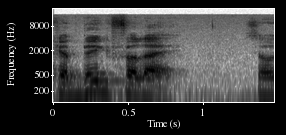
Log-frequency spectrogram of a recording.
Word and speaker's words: fillet: But right there, fillet. It's French, so the T is silent. Okay? So fillet.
